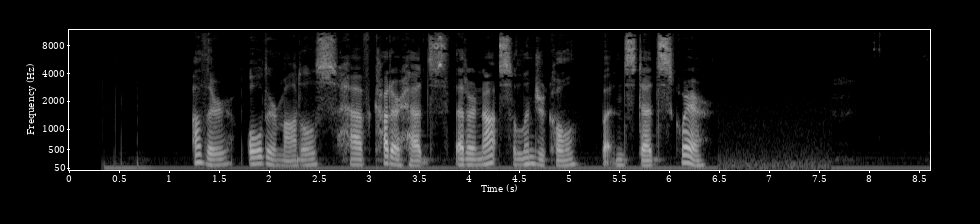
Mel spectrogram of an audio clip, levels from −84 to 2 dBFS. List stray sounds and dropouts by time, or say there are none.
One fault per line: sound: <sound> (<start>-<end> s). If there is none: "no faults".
no faults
